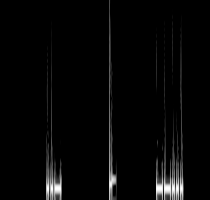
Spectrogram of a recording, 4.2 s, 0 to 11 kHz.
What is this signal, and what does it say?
Morse code, heard as a keyed tone, about 30 wpm, 700 Hz. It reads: U 7
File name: Single-Letter-Number-30wpm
